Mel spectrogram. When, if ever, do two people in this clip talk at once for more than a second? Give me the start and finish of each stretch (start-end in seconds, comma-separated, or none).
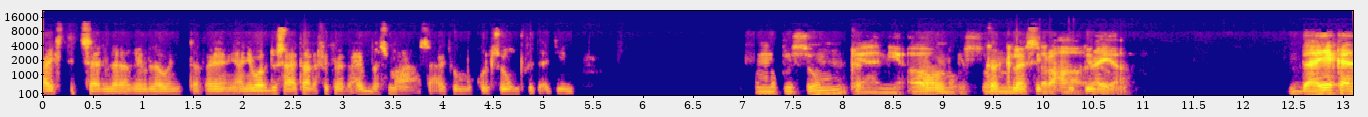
8.8-10.8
